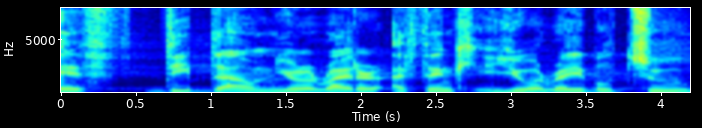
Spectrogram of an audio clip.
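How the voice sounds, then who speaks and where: A man speaks at a medium pitch with a Spanish accent. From Colombia. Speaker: novelist. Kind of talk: literary festival interview. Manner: halting.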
